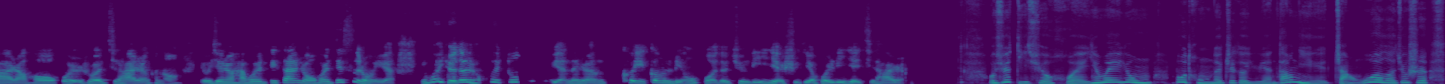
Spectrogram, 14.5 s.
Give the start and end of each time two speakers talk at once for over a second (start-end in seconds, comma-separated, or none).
none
